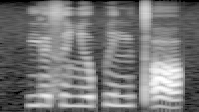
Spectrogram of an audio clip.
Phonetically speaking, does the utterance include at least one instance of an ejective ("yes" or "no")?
yes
